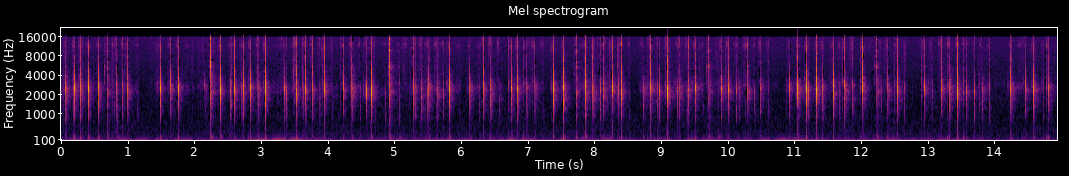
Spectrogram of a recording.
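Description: Fingertips type rapidly on the plastic keycaps of a compact Think 6.5 mechanical keyboard with Bsun Lollipop switches, an aluminum case and a PC plate, resting on a felt mat. Dense bursts of short, bright clacky keystrokes centered around 2.3 kHz are separated by brief pauses, each click dying away almost instantly.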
